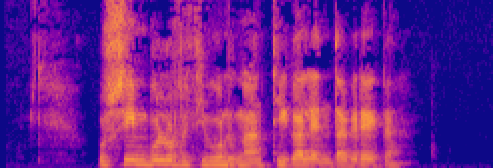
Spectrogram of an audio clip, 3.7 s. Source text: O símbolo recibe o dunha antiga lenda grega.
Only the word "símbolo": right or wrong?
right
